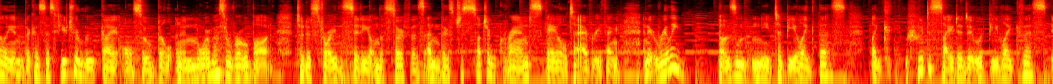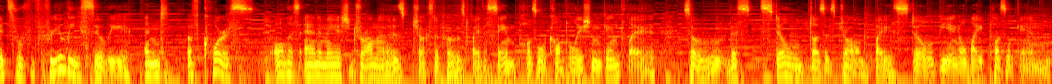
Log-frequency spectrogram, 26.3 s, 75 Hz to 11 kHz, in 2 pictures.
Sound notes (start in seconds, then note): 3.4 defeated inhale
